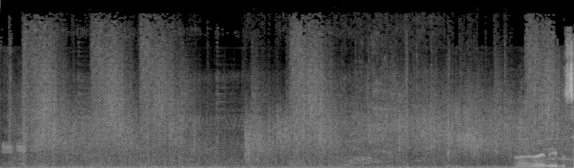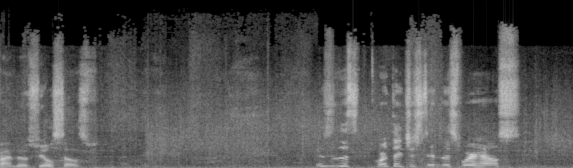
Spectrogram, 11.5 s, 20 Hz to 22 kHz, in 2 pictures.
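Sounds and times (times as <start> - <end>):
explosion sound effects from played footage: 0.0 - 11.4
speech: 5.2 - 6.8, 8.9 - 11.0.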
